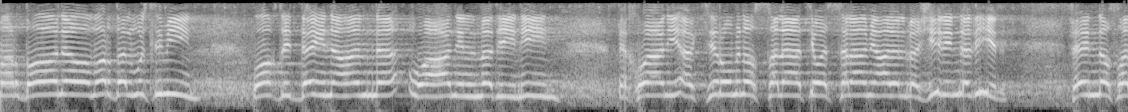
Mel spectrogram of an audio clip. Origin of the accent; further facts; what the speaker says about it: Egypt; اللهم احفظ بلادنا مصر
